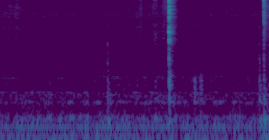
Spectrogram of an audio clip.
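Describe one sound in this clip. Fingers tap and press on paper.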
